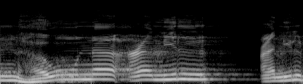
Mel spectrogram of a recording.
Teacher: ada nun sukun bertemu ha namanya bacaan kita baca jelas tanpa mendengung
